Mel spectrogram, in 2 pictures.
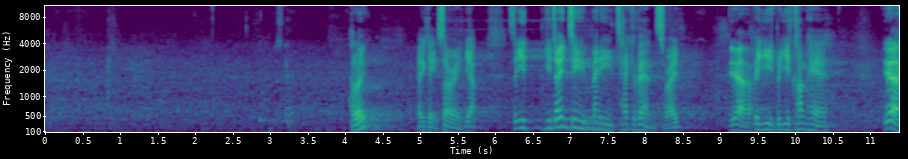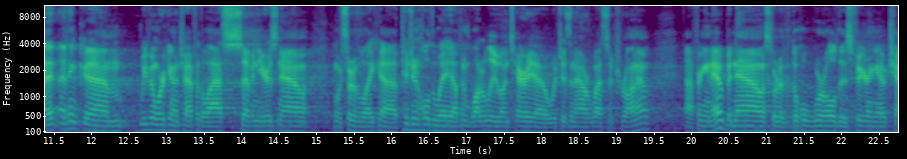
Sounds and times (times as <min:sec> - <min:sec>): Speech: 0:04.1 - 0:04.4, 0:05.0 - 0:08.5, 0:09.1 - 0:10.6, 0:11.2 - 0:22.7.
